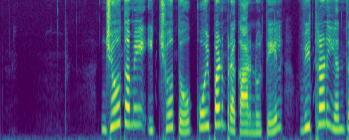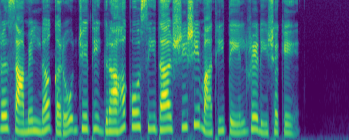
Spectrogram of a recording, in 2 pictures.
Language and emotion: Gujarati, neutral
